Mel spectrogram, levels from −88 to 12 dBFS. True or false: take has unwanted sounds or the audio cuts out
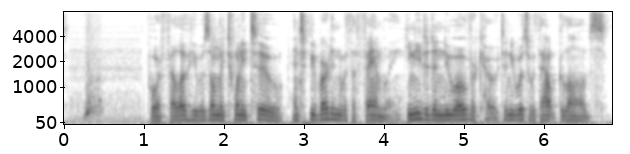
true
